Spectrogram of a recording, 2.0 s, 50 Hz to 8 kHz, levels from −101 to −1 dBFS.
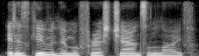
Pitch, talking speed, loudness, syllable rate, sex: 195 Hz, 270 wpm, -17 LUFS, 5.9 syllables/s, female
